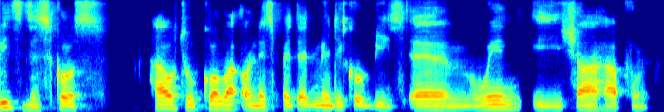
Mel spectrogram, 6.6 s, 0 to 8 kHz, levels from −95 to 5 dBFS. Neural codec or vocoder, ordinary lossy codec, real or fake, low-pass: codec, 16 kHz, 2 kbps, X-Codec, HuBERT features, trained on general audio; none; fake; none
